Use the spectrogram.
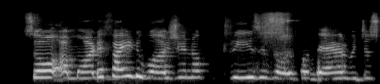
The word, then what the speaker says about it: trie: So a modified version of trees is also there, which is called as, it's again pronounced as tree, but it's written as TRIE.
